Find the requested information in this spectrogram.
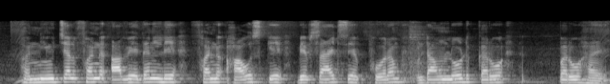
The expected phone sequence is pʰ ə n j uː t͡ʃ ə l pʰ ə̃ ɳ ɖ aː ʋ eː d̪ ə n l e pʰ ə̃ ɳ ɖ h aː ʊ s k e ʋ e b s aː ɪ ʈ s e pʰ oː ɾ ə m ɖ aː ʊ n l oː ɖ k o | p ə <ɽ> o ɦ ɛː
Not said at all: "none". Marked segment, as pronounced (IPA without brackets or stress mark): ɾ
